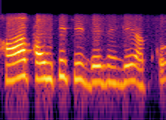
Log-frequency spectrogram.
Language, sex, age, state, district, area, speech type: Hindi, female, 45-60, Uttar Pradesh, Mau, rural, conversation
